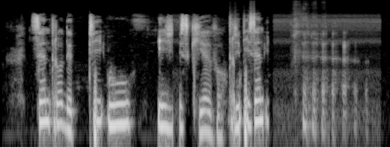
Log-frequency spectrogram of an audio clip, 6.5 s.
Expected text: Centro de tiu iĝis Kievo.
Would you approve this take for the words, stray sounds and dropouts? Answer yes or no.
no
